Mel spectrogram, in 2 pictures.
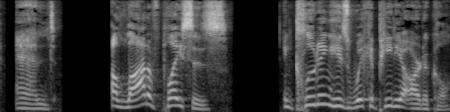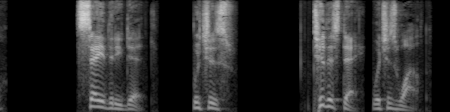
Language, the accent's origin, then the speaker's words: English; United States; I'm American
